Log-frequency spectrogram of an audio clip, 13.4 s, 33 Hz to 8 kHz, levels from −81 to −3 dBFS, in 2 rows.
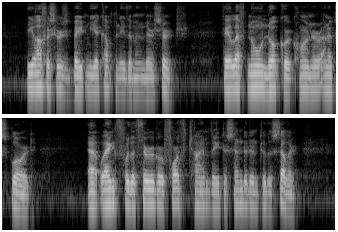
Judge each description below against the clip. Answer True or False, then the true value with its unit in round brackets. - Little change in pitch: True (1.8 semitones)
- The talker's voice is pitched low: True (110 Hz)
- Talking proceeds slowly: True (130 wpm)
